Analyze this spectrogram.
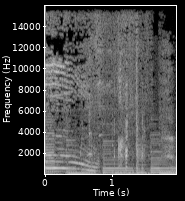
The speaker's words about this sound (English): It sounds a lot like her, only better. Yeah, it's a dog that says hello. Actually, says hola.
